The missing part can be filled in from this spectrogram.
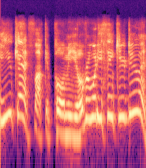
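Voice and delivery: put-on cocky tone. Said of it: "I was a cocky young fucking biker".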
